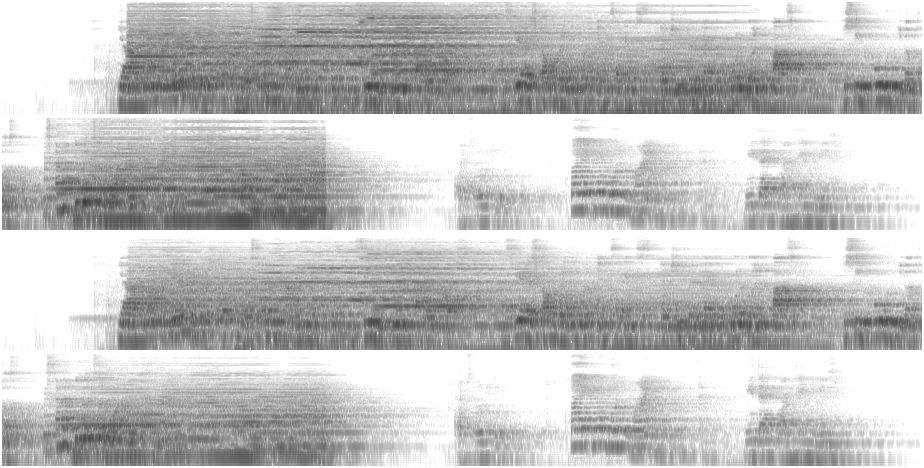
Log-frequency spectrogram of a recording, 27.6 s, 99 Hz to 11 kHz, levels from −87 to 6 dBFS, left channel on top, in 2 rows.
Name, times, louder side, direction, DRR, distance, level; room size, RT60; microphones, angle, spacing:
voice 1, 1.7-6.9 7.4-9.6 9.9-11.9 12.6-14.0 14.4-16.6, left 1 dB, 35° left, -3 dB, 1.2 m, -31 dB
sound 1, 1.9-13.2 14.4-18.7, left 6 dB, 80° left, 0.3 m, -31 dB
voice 2, 20.6-21.4 22.3-23.9 24.2-24.5 24.9-26.5, left 1 dB, 80° right, -6 dB, 1.9 m, -44 dB
9.7 x 6.9 x 3.0 m, 2.8 s
head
